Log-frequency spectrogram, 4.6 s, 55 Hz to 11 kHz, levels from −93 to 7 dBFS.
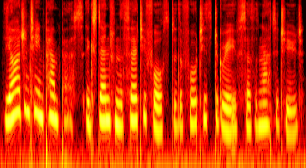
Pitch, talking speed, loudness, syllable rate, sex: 230 Hz, 195 wpm, -20 LUFS, 6.1 syllables/s, female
